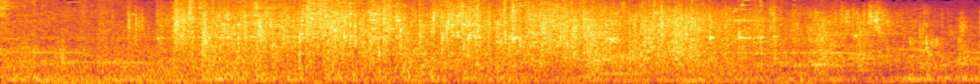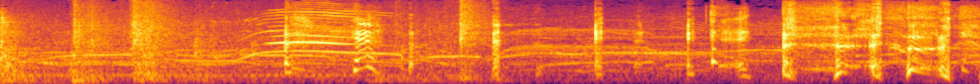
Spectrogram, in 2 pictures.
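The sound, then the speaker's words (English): A building crashing into the ground and exploding, heard as a dense, loud roaring rumble for about five seconds that thins into scattered sharper clatters and crackles. “Did a building just really explode behind us?”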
